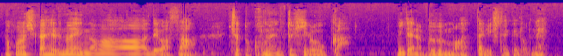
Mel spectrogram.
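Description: Deep-voiced man, lively podcast host. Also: fast, husky. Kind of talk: casual solo chat. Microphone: external microphone, recorded on a computer.

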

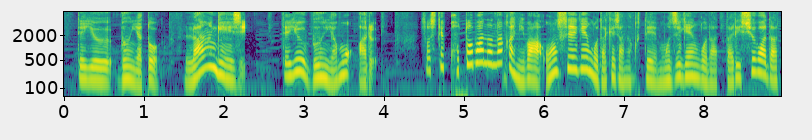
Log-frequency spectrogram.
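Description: A woman's voice: fairly low pitch, mellow. A woman streamer chatting politely and explaining things in answer to a listener's letter. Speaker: streamer and speech-language therapist. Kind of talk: casual solo chat answering a listener's letter.

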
